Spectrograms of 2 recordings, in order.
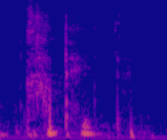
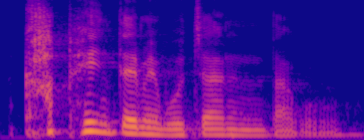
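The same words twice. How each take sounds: First: Soft unvoiced whisper of 카페인 때문에, breath only; whispered echo. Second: Said in the usual way. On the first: Shown as a demonstration. Pastor echoes his own phrase to the congregation in a whisper.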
